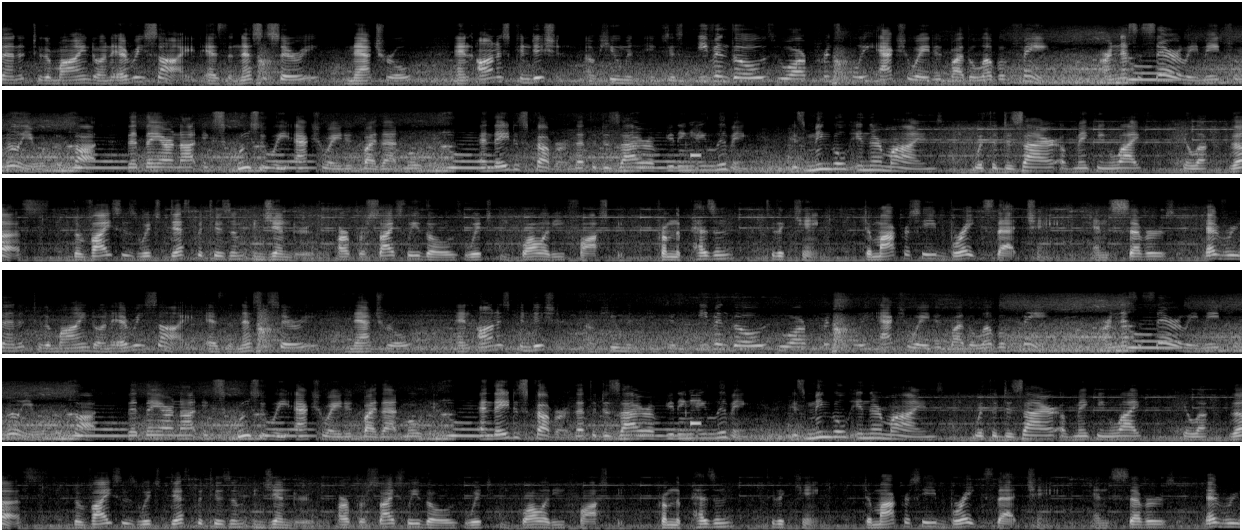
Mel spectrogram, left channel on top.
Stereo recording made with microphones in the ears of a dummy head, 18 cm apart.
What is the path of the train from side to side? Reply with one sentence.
In this clip you hear the train go from the right side to the left.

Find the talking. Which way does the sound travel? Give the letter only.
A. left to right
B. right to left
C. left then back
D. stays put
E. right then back
E.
